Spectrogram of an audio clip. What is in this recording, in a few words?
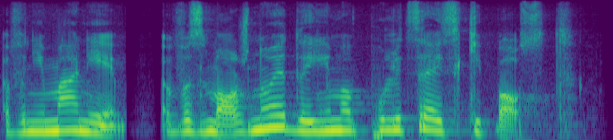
Mobile Camera; mobilenavigator 2023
